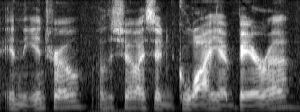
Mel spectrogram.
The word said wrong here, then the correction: Guayabera: Very white boy of me. – Mm. I thought it was like guava something. So no, I completely messed it up. – It's Guayabera. That's how you pronounce it.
